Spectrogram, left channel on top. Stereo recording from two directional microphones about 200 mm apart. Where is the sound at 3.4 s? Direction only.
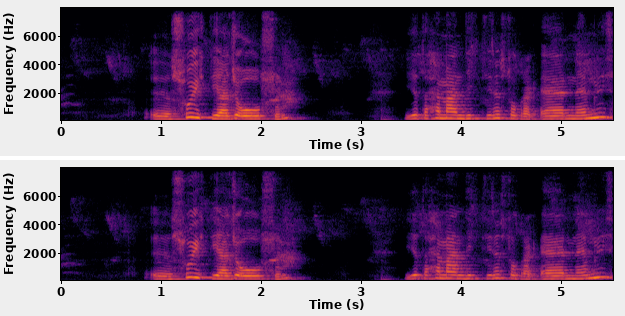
40° left (ahead or behind).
